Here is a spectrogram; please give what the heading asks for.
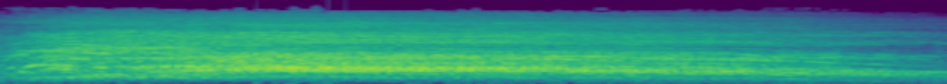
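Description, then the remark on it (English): A large crowd of devotees roars together in one sustained, loud burst of voices that swells early and then slowly fades over a few seconds. “And all the devotees would roar.”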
